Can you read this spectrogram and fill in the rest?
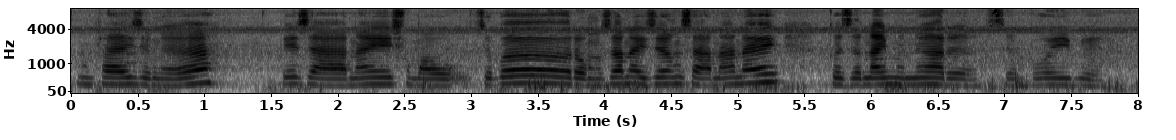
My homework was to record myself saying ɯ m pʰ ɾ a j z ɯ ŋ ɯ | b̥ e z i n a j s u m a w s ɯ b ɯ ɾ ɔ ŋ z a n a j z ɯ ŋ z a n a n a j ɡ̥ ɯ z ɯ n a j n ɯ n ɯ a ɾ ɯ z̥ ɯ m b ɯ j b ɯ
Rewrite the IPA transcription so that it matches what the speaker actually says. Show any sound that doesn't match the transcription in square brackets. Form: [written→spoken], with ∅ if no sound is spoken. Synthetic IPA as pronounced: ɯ m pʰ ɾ a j z ɯ ŋ ɯ | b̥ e z [i→a] n a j s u m a w [s→z] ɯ b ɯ ɾ ɔ ŋ z a n a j z ɯ ŋ z a n a n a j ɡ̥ ɯ z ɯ n a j [n→m] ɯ n ɯ a ɾ ɯ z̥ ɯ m b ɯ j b ɯ

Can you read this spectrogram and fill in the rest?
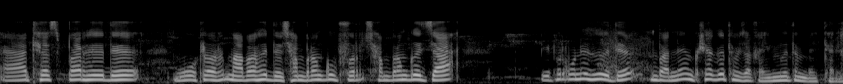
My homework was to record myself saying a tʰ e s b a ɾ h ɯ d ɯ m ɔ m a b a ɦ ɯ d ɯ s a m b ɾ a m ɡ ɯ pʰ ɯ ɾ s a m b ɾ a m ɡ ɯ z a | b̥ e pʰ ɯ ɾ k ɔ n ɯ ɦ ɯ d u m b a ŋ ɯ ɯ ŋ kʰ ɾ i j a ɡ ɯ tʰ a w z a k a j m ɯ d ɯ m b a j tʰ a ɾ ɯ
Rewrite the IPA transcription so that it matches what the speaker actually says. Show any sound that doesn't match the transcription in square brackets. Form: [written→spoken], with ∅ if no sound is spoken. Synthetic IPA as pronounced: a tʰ e s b a ɾ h ɯ d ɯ m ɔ m a b a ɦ ɯ d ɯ s a m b ɾ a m ɡ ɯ pʰ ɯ ɾ s a m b ɾ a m ɡ ɯ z a | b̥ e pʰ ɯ ɾ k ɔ n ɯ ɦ ɯ d [u→ɯ] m b a [ŋ→n] ɯ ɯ ŋ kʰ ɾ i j a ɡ ɯ tʰ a w z a k a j m ɯ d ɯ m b a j tʰ a ɾ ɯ

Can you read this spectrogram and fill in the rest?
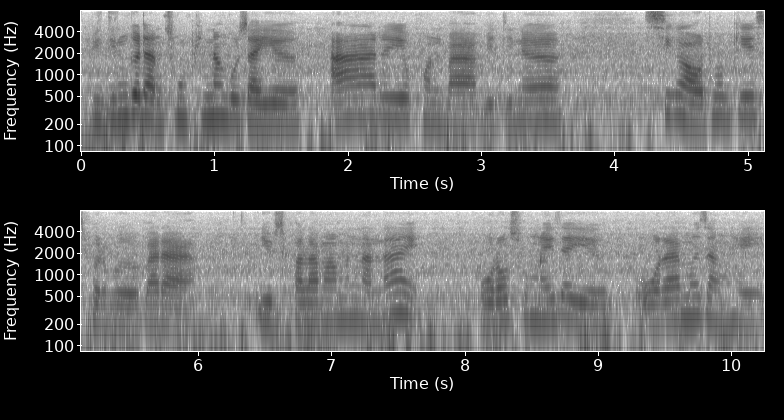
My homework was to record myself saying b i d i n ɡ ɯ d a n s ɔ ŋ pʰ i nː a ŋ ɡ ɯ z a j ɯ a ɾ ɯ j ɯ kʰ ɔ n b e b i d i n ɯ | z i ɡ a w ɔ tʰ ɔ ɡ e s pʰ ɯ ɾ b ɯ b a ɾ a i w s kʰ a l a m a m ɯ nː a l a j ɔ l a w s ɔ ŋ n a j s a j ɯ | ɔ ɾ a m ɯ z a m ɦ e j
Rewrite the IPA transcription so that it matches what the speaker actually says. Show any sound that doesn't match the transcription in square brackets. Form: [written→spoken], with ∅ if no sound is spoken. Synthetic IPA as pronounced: b i d i n ɡ ɯ d a n s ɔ ŋ pʰ i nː a ŋ ɡ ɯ z a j ɯ a ɾ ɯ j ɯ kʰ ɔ n b [e→a] b i d i n ɯ | [z→s] i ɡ a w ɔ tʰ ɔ ɡ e s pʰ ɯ ɾ b ɯ b a ɾ a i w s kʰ a l a m a m ɯ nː a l a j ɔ [l→ɾ] a w s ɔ ŋ n a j [s→z] a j ɯ | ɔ ɾ a m ɯ z a [m→ŋ] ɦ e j

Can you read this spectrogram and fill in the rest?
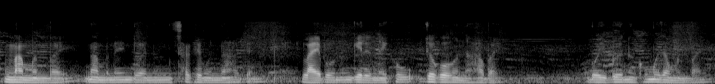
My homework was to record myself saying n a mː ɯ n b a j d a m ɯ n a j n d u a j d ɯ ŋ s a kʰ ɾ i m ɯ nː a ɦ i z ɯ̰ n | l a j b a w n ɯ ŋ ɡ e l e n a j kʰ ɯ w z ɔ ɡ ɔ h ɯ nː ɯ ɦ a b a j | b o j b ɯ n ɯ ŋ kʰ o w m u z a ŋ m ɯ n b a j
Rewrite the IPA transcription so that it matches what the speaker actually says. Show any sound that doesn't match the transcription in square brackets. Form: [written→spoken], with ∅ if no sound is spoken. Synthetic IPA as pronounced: n a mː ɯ n b a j [d→n] a m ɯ n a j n d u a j [d→n] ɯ ŋ s a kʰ ɾ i m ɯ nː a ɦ [i→a] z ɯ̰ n | l a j b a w n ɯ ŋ ɡ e l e n a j kʰ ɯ w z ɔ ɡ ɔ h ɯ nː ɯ ɦ a b a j | b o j b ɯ n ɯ ŋ kʰ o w m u z a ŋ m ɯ n b a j

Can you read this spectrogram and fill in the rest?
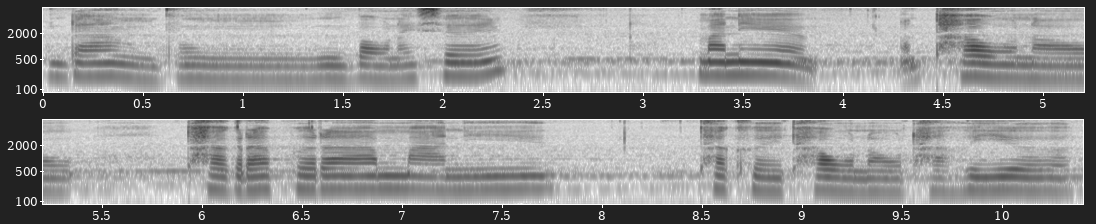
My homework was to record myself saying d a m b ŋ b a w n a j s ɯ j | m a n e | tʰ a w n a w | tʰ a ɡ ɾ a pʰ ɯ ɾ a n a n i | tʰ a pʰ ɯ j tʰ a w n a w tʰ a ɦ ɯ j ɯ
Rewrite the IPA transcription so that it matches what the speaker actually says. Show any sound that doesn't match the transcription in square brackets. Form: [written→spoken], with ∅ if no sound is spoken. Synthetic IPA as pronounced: d a [m→ŋ] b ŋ b a w n a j s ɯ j | m a n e | tʰ a w n a w | tʰ a ɡ ɾ a pʰ ɯ ɾ a [n→m] a n i | tʰ a [pʰ→kʰ] ɯ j tʰ a w n a w tʰ a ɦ ɯ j ɯ

